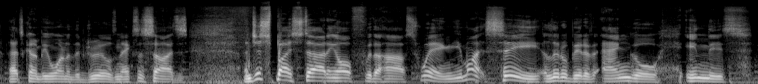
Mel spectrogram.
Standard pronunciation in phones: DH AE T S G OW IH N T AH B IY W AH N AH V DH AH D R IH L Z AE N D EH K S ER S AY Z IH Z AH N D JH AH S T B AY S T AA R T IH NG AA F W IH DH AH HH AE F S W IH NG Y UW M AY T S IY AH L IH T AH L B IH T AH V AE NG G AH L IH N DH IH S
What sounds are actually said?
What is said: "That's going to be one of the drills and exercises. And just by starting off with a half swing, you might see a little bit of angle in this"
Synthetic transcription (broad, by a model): DH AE T S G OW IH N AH B IY W AH N AH V DH AH D R IH L Z N EH K S ER S AY Z IH Z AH N JH AH S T B AY S T AA R T IH NG AA F W IH DH AH HH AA F S W IH NG Y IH M AY T S IY AH L IH T L B IH T AH V AE NG G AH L IH N DH IH S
